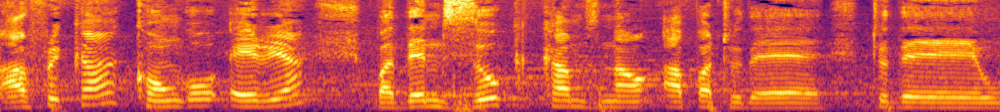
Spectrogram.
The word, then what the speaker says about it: Zouk: Yes, and we call it Zouk music. Z-O-U-K or K-E for those who spell it differently.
